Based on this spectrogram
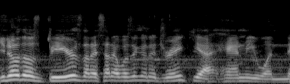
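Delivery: ordinary delivery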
